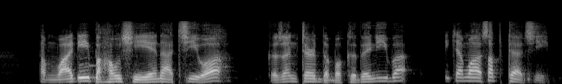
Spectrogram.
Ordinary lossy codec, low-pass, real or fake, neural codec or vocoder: none; none; fake; codec, 16 kHz, 0.5 kbps, X-Codec, HuBERT features, trained on balanced general audio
